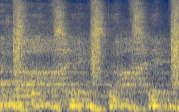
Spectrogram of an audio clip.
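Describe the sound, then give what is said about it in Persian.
Rhythmic clapping in unison at a religious gathering honoring Ali Akbar lands as about five sharp, bright beats spaced roughly half a second apart over a busy low background. “صدای تشویقت برای من نیست برای علی اکبره. گوش فلک رو شر کنه صدا تشویقت خرج کن خودتو.”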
